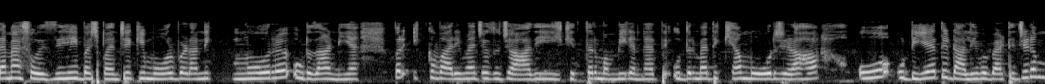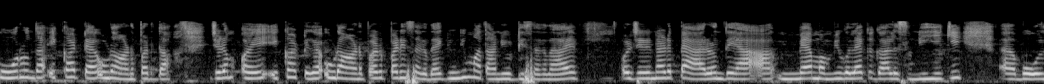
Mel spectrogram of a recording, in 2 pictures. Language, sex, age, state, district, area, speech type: Dogri, female, 18-30, Jammu and Kashmir, Kathua, rural, spontaneous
